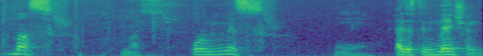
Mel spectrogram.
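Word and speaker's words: مصر: or Misr, Yeah. as it is mentioned in Quran. But we don't say Masr, Yeah. because again, we don't have vowel here above the letter sa.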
